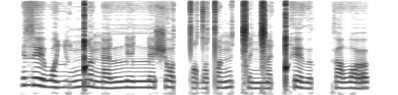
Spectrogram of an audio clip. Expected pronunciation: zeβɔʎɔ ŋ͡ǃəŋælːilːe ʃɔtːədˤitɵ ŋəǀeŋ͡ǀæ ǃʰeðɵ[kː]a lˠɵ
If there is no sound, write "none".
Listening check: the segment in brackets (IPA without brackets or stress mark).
kː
